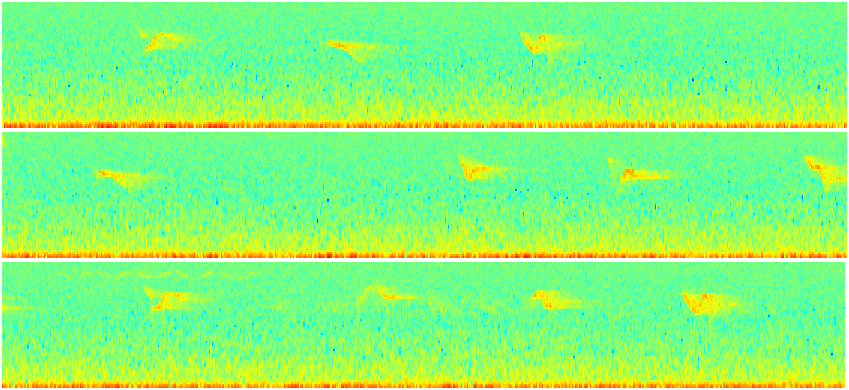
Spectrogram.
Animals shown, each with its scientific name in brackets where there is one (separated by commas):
Ovenbird (Seiurus aurocapilla), Black-and-white Warbler (Mniotilta varia), Blue-headed Vireo (Vireo solitarius)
